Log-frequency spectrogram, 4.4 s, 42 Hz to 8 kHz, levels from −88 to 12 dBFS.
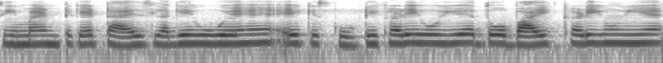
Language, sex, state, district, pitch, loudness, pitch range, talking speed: Hindi, female, Uttar Pradesh, Varanasi, 215 Hz, -22 LUFS, 205-225 Hz, 215 wpm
